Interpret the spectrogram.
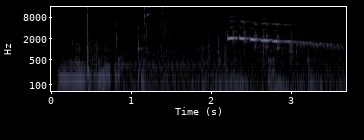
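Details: A single Ryukyu Ruddy Kingfisher call on Ishigaki Island: a loud, fluttering trill sliding steadily down in pitch over about a second and a half, after a few faint clicks and a low murmur.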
